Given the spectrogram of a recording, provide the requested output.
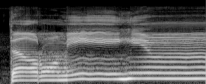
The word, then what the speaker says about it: ترميهم: بحجارة من سجيل ترميهم بحجارة من سجيل এখানে তরমিহিম হবে না, তারমিহিম এখানে গুন্না আছে, গুন্না করতে হবে। বিহিজারাতিম এখানে একটি গুন্না রয়েছে, গুন্না করতে হবে। মিন সিজ্জিল এখানে একটি গুন্না রয়েছে, গুন্না করতে হবে। সিজ্জিল তারমিহিম বিহিজারাতিম মিন সিজ্জিল ترميهم بحجارة من سجيل ترميهم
